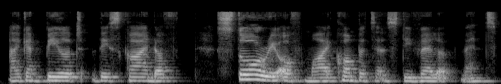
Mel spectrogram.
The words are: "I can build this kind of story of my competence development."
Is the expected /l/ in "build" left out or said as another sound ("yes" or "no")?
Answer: no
